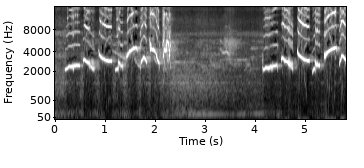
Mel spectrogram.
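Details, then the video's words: Provoking lure song of a kacer, or oriental magpie-robin: a lively phrase of loud, clear upslurred whistles about three per second, a two-second quiet spell with faint low rumble, then the whistling phrase resumes. "SEKALI PANCING KACER LANGSUNG GACOR NAIK EMOSI"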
